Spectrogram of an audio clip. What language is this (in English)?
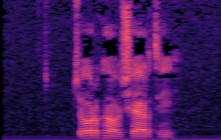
Dhatki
